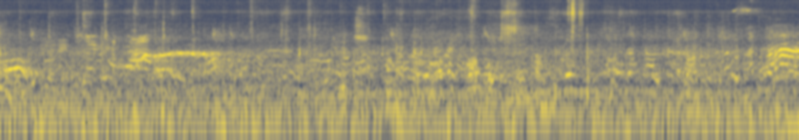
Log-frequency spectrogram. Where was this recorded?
in a park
